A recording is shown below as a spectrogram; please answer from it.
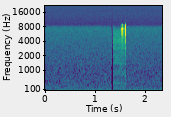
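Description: Faint room tone, with a brief sharp double click about one and a half seconds in.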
